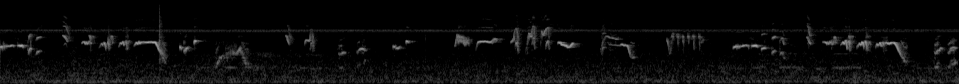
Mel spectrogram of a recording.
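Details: Black-chested oriental magpie-robin in lively song, a steady stream of short whistled notes, slurred upslurs and scratchy chirps, fairly distant, with a constant thin high tone and soft background hiss throughout.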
